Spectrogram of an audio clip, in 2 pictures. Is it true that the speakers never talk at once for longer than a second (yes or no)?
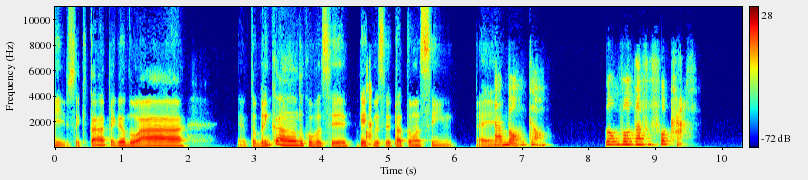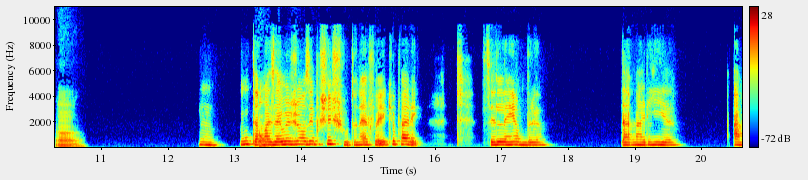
yes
